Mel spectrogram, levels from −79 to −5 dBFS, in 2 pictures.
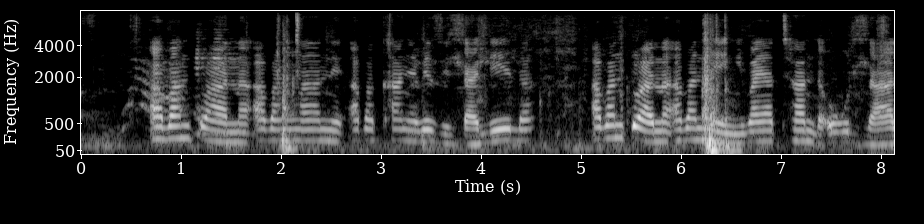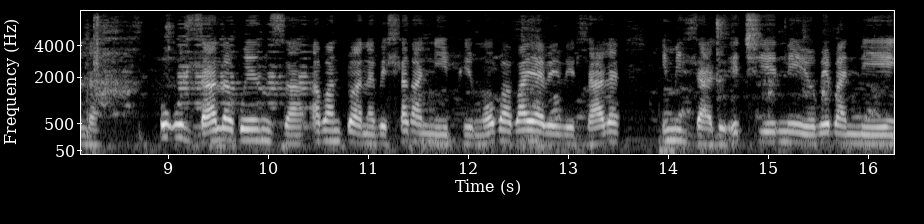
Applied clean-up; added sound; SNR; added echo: none; none; none; none.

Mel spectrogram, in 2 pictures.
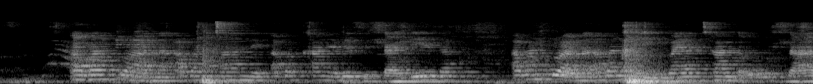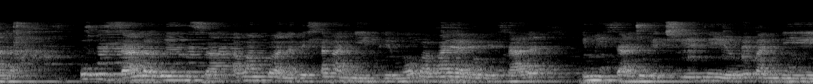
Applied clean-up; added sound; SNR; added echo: none; none; none; reverberation time 1.0 s.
